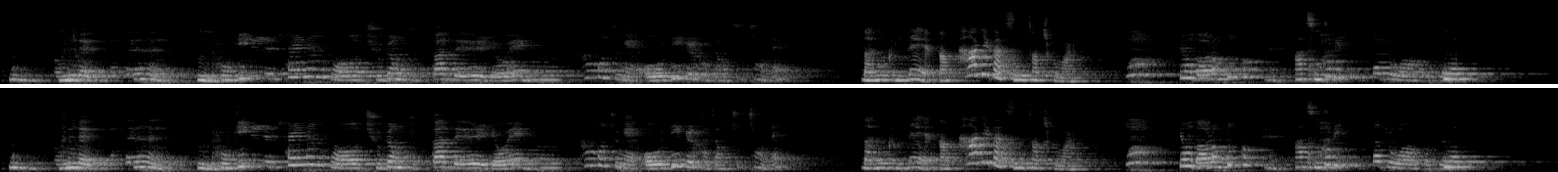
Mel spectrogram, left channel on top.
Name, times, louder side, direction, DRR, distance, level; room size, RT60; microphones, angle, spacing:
voice 1, 0.1-1.8 2.2-7.8 11.3-11.5 11.8-12.9 13.2-13.4 13.7-14.6, right 3 dB, 50° right, 3 dB, 0.4 m, -30 dB
voice 2, 8.6-10.8 13.0-13.3 14.4-14.6, left 3 dB, 20° left, 4 dB, 0.4 m, -29 dB
4.6 x 3.8 x 2.6 m, 1.1 s
head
